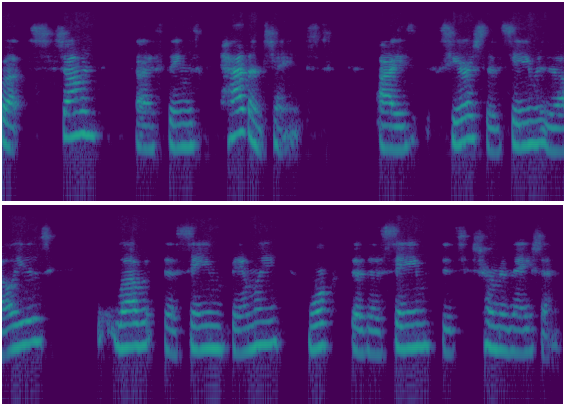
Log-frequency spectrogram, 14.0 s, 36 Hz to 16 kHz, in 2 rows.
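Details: Aphasia in an adult woman after a severe stroke in 2010, about 11 years earlier, with right-sided paralysis; she had no speech for three years and her speech remains really difficult.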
